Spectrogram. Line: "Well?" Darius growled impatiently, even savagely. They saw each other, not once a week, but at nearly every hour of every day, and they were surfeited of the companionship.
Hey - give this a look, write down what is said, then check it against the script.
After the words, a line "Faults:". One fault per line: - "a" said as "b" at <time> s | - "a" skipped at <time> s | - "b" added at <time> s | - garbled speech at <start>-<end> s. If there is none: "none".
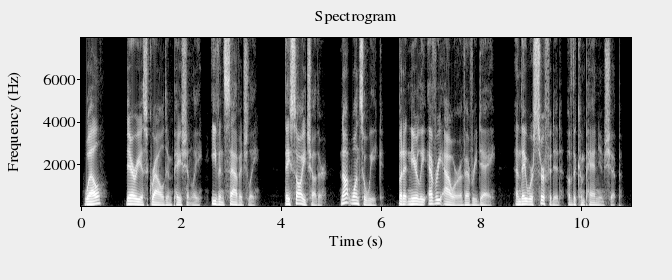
"Well?" Darius growled impatiently, even savagely. They saw each other, not once a week, but at nearly every hour of every day, and they were surfeited of the companionship.
Faults:
none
